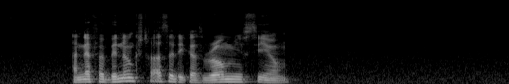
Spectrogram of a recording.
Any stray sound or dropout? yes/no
no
